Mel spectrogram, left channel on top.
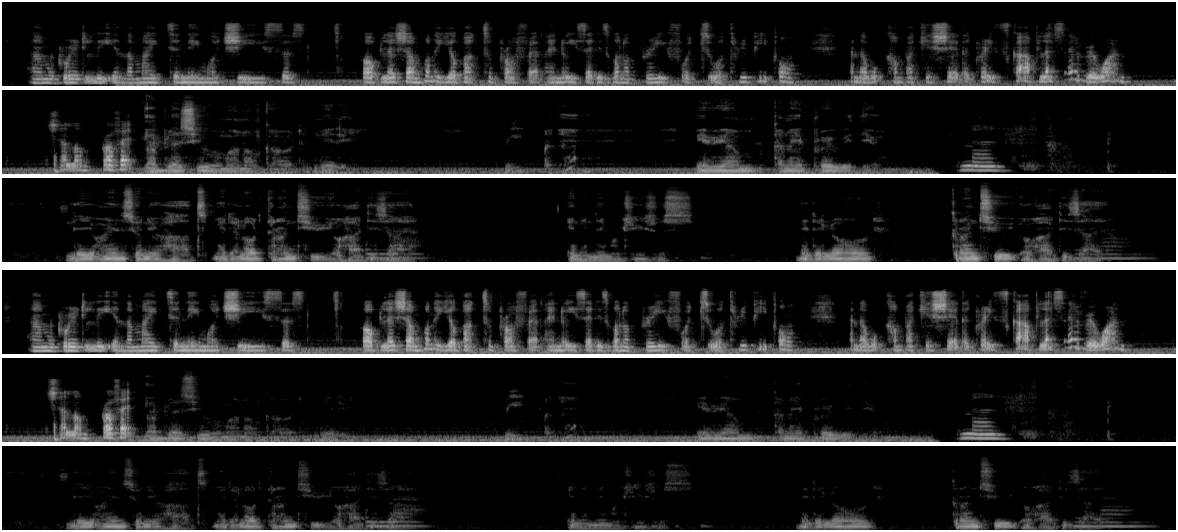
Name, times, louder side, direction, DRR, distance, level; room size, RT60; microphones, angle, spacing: voice 1, 0.3-3.0 3.6-11.2 12.2-13.0 16.8-17.0, right 3 dB, 60° right, 0.8 m, -27 dB
sound 1, 1.1-21.1, right 3 dB, 40° right, 0.4 m, -42 dB
voice 2, 13.2-15.2 17.2-17.6 18.7-20.5 24.1-27.6 29.1-30.4 31.4-32.3 33.0-34.5, left 6 dB, 50° left, 0.4 m, -34 dB
voice 3, 21.3-22.1 22.3-22.5 24.1-24.2 27.0-27.8 30.0-30.1 30.5-30.6 34.2-35.0, right 2 dB, 5° right, 0.6 m, -37 dB
10.0 x 3.8 x 2.8 m
head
